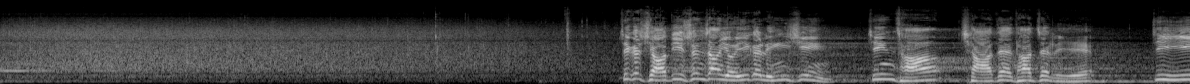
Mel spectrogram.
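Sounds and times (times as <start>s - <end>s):
applause: 0.0s - 6.2s
speech: 6.2s - 11.9s.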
